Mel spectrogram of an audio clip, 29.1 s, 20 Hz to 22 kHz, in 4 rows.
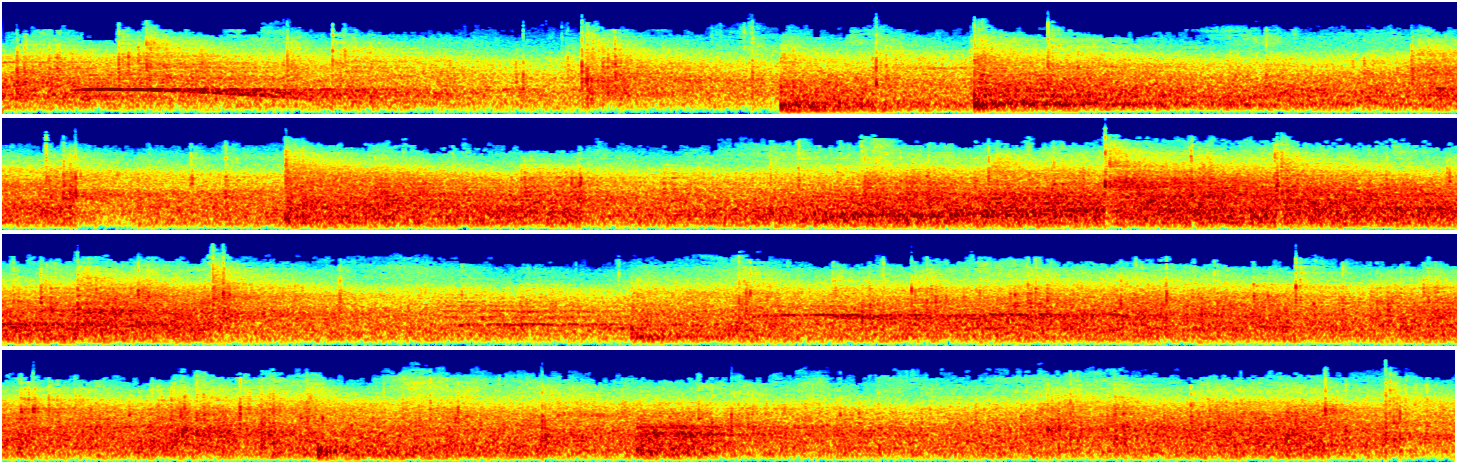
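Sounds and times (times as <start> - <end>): hockey pucks and sticks cracking: 0.0 - 29.0
skates scraping ice: 0.0 - 29.0.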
